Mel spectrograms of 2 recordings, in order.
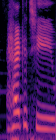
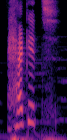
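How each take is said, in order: First: The name is pronounced the Anglo way. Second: The name is pronounced the Shakespearean way. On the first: "which is the Anglo version" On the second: "which is the Shakespearean uh, Shakespearean version"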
